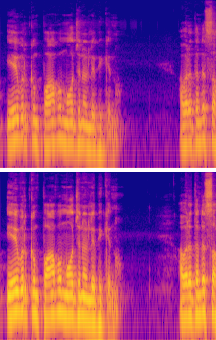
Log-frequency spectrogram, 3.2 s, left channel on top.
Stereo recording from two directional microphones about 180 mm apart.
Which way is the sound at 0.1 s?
35° right (ahead or behind).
